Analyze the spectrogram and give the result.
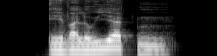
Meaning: inflection of evaluieren: 1. first/third-person plural preterite 2. first/third-person plural subjunctive II
- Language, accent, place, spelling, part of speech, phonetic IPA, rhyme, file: German, Germany, Berlin, evaluierten, adjective / verb, [evaluˈiːɐ̯tn̩], -iːɐ̯tn̩, De-evaluierten.ogg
